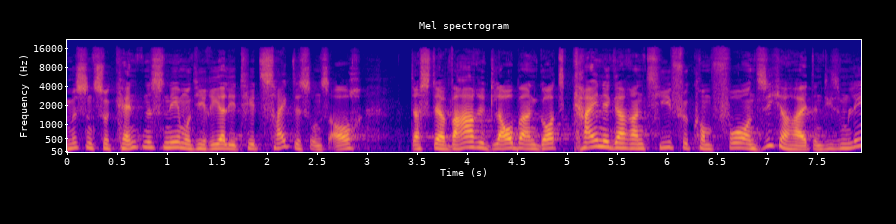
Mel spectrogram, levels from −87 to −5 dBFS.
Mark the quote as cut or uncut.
uncut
